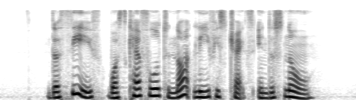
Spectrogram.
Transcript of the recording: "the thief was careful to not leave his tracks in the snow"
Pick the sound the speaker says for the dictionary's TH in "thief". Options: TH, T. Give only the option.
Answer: TH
